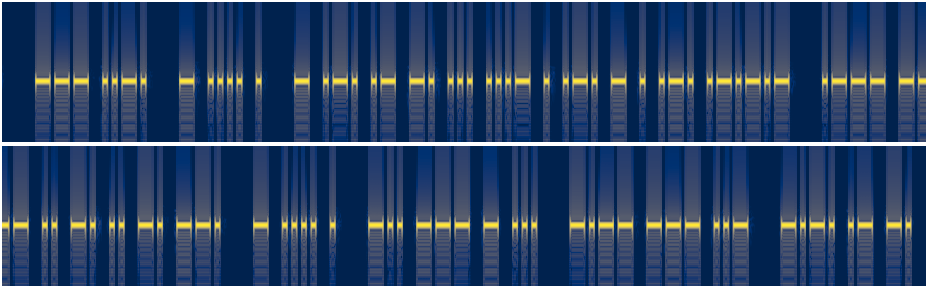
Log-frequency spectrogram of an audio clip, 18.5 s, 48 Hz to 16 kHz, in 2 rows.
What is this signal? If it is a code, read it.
Morse code, heard as a keyed tone, about 25 wpm, 600 Hz. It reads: OF THE TRANSVERTER. JOINING THE DOTS YOU CAN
